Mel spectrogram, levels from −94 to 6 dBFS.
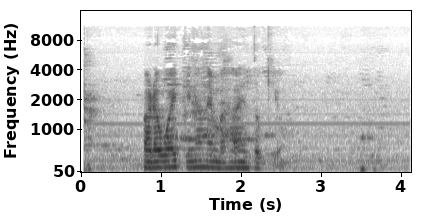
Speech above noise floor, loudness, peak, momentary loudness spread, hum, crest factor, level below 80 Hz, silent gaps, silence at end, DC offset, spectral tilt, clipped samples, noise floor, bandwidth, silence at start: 26 dB; -20 LUFS; -4 dBFS; 22 LU; none; 20 dB; -50 dBFS; none; 0.35 s; under 0.1%; -7.5 dB/octave; under 0.1%; -46 dBFS; 11 kHz; 0.05 s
